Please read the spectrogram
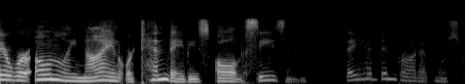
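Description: Throughout, the speech sounds muffled, slightly hoarse and faintly robotic, with nothing above 8.6 kHz. This is Opus voice compression in its SILK wideband mode, coding the excitation coarsely at a low rate that fits roughly 12 kbps, so the codec damage is plainly audible.

From 2.5 to 3.06 s a rapid ticking, zipping texture rides on the speech as its level falls by about 20 dB. This is zipper noise: the drop is applied in unsmoothed steps of about 3 dB, roughly fifteen per second, each leaving a small click.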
